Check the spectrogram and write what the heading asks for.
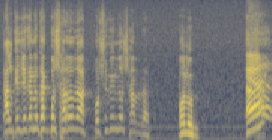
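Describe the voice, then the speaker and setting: A man preaches a story to a live crowd in a very high, bright, piercing voice. He talks fast and animated and keeps calling on listeners to respond. A faint hum sits under him. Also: low-quality recording. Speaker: ghazal singer and preacher. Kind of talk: storytelling religious talk to a live audience.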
